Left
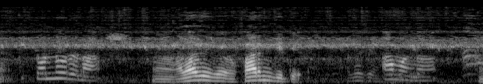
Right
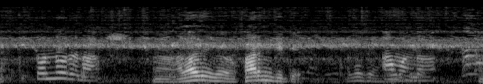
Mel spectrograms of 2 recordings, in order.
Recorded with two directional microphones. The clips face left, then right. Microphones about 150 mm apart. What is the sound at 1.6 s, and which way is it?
Speech, 20° left (ahead or behind).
